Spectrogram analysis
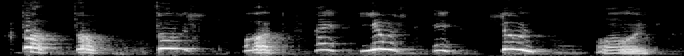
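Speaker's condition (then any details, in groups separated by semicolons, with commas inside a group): Cerebral palsy; speech slightly affected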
